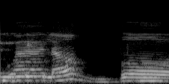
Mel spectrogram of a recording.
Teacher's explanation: wala terus lidah lekat pada geraham atas, baru lepaskan dha.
